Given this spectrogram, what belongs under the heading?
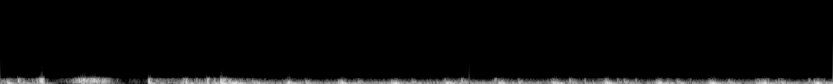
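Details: Wireless stethoscope, diaphragm and bell, all frequency modes, over pulmonic, aortic, mitral, tricuspid and Erb's point, standing in light tilt after a 3 km run: rapid regular thumping at about 150 bpm with rubbing noise; sinus tachycardia, normal heart sounds.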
